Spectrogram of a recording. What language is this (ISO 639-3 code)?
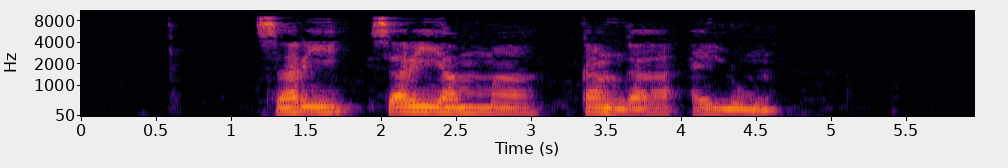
mse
